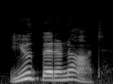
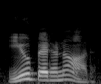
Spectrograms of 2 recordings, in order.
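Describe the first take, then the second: Both takes have the same delivery.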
